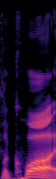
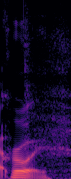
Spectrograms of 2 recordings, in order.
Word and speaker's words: La Croix: Lacroy um where it's like you want is Lacroy obviously it's it's pronounced Laqua in French but I think the brand calls itself Lroy they call themselves Lacroy but I I viewed Pandora as that where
